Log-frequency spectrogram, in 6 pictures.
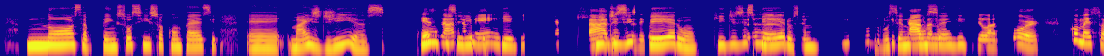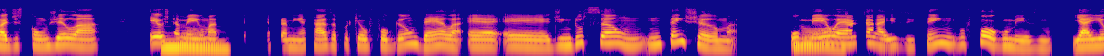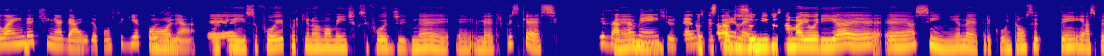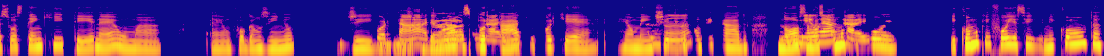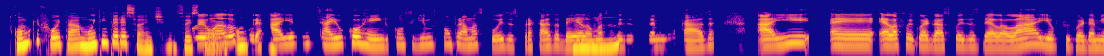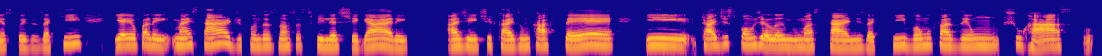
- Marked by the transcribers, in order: unintelligible speech; tapping
- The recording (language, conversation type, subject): Portuguese, podcast, O que mudou na sua vida com pagamentos por celular?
